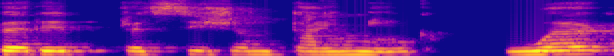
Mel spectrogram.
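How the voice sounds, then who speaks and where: Speaking in a Polish accent, a woman delivers her words with a dark, mellow tone and monotone, flat intonation. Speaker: film director. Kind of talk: interview. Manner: halting.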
